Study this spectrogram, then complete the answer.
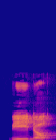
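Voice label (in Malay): "biduk", Malay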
